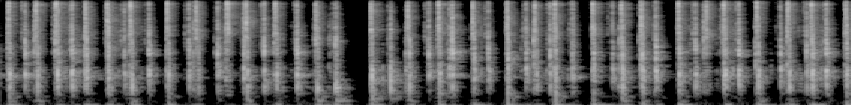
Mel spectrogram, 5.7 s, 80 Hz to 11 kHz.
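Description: Blue-gloved fingertips type on a Razer Huntsman V2, the lower of two keyboards, with black plastic keycaps and clicky switches, while the upper keyboard stays untouched. A fast run of about forty sharp, bright clicks is heard, each dying away almost instantly, with a brief pause partway through.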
